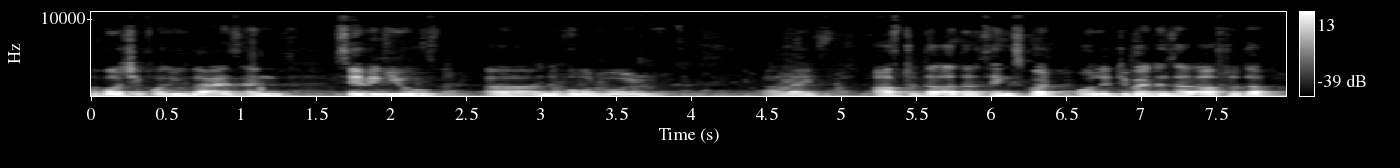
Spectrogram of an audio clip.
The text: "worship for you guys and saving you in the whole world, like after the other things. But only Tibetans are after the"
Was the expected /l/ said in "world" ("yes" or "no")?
no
